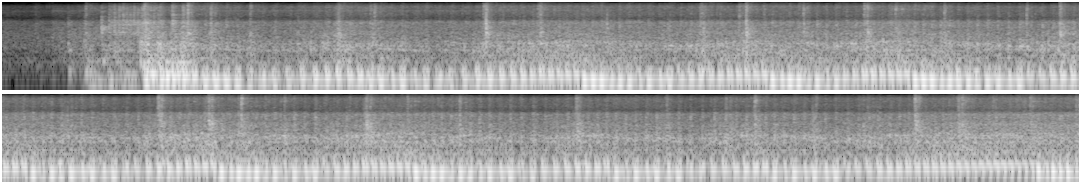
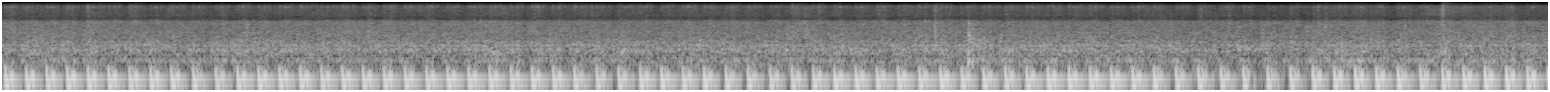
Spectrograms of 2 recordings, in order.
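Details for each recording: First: Motorcycle front sprocket making sharp uneven ticking, about four clicks a second, with engine running; lubricating the dry shaft did not stop it, but flipping the sprocket to reverse its position cured the noise. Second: Motorcycle after front sprocket was lubricated then flipped to reverse its position; engine runs with steady low pulse and the front sprocket ticking is gone.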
